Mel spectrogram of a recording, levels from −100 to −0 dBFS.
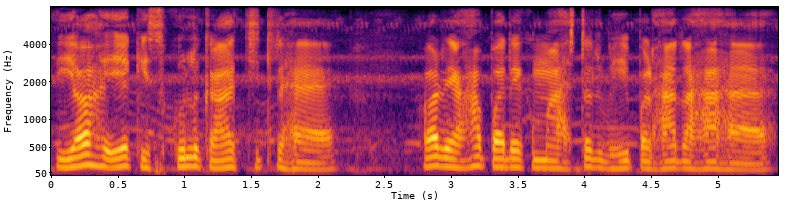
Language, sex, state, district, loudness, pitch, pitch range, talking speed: Hindi, male, Jharkhand, Palamu, -18 LUFS, 135 Hz, 125-150 Hz, 165 wpm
